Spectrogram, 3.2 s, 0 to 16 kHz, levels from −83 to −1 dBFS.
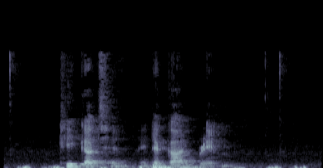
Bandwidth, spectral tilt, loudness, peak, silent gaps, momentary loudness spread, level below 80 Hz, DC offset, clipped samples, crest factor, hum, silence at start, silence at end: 11.5 kHz; -6.5 dB/octave; -31 LUFS; -10 dBFS; none; 16 LU; -40 dBFS; under 0.1%; under 0.1%; 22 dB; none; 0.05 s; 0.15 s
